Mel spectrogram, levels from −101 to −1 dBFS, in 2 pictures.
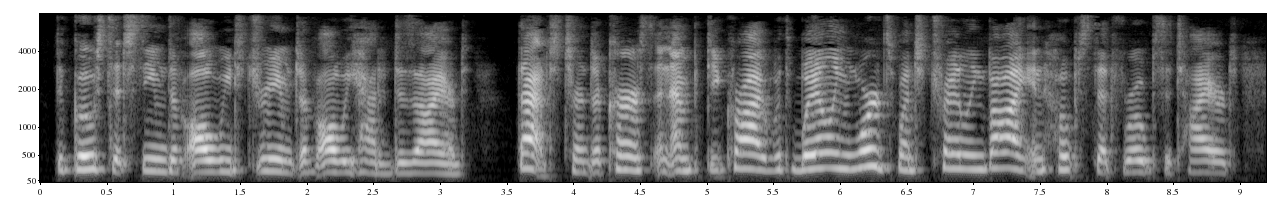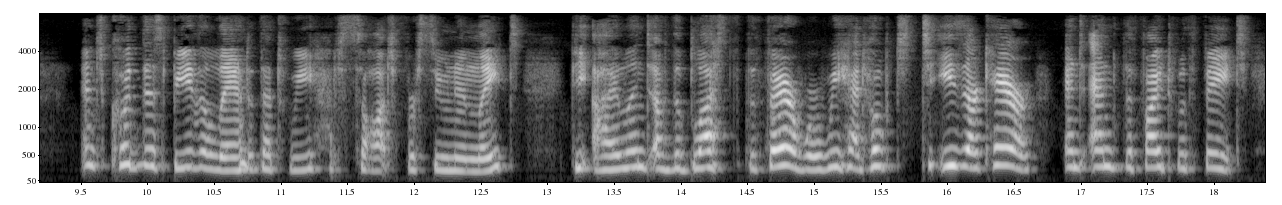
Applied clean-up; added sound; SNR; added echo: neural mask model Resemble Enhance denoiser.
